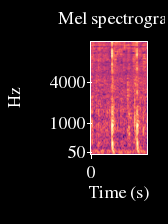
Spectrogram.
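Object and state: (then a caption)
Baked-through bread roll (hollow). Two short, hollow thumps on the bottom of butter rolls baked on a Big Green Egg kamado grill, each a dull low-mid knock that dies away almost at once. The hollow sound shows the rolls are baked through and done.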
